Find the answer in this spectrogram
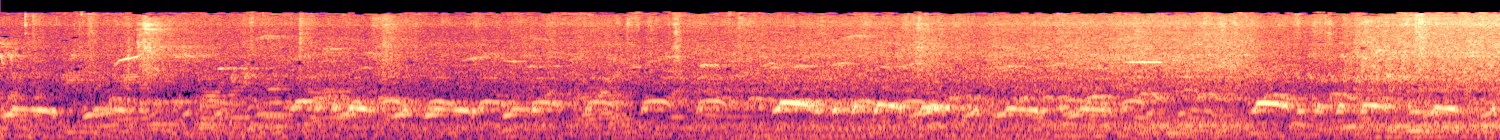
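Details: Many local zebra doves (perkutut lokal) singing (manggung) at a judged contest at Gantangan Singosaren, Yogyakarta, Indonesia, in the first free-class session: dense overlapping rolling coos form a continuous chorus, with people talking beneath.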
